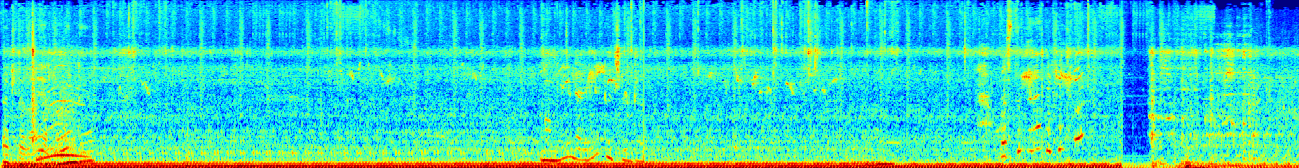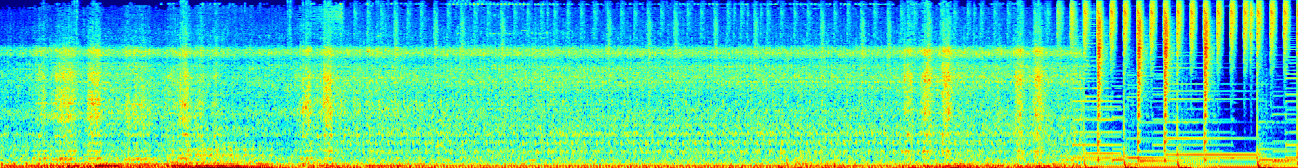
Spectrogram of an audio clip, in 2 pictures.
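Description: Safari vehicle engine running with a steady low rumble, with people's voices over it. The sound breaks off for a moment about halfway through, then goes on less evenly.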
